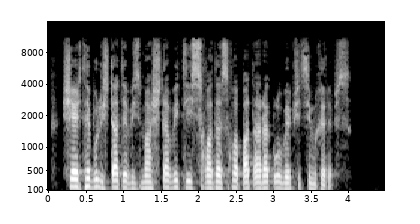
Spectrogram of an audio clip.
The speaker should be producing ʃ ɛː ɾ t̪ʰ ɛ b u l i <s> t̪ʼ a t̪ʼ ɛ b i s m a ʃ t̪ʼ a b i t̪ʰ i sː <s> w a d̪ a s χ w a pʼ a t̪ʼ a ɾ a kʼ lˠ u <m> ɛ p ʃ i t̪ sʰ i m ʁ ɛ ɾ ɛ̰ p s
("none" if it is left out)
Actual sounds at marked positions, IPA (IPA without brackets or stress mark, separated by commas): ʃ, χ, b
